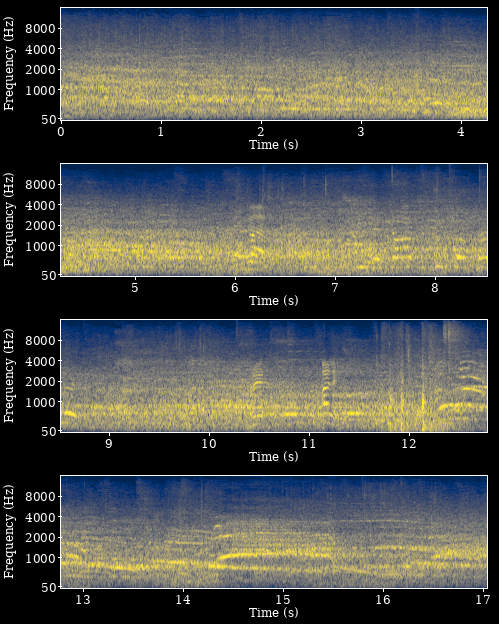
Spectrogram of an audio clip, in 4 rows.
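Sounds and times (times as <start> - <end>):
hubbub of voices: 0.0 - 17.0.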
